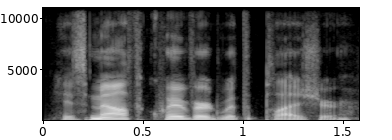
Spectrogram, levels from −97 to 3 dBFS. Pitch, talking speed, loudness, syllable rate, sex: 125 Hz, 190 wpm, -20 LUFS, 6.0 syllables/s, male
